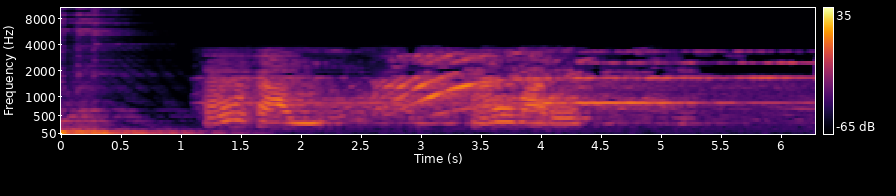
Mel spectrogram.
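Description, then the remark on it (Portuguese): A public earthquake warning alarm recorded in the city of Soma, Fukushima Province: after a brief low rumble, a wavering chime-like tone sweeps up and down, then settles into a steady sustained electronic tone, moderately loud, with no talking over it. “Então, a Valéria me enviou o, o alarme gravado pela amiga dela aí na cidade de Soma, que fica na província de Fukushima.”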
